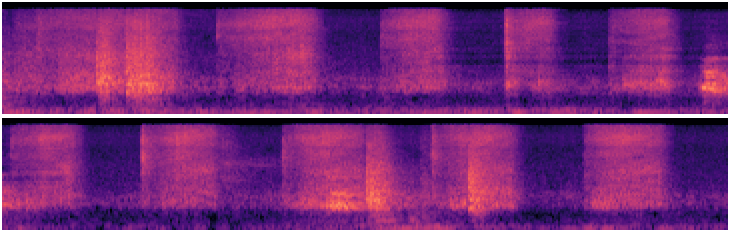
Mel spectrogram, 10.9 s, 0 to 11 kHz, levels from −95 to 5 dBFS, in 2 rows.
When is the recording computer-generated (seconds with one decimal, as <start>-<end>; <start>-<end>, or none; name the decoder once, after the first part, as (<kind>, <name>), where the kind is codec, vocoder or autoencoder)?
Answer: 3.2-5.9 (codec, SNAC)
